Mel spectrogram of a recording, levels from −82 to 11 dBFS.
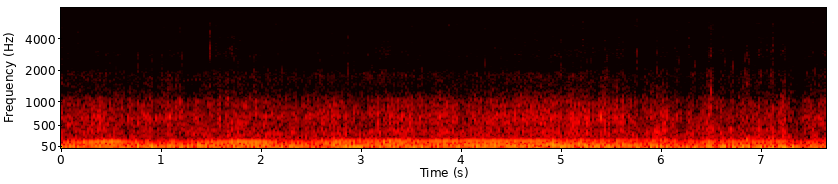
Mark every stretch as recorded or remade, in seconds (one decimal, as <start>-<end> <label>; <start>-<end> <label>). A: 0.0-2.3 recorded; 2.3-3.6 remade; 3.6-7.7 recorded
